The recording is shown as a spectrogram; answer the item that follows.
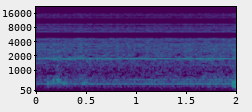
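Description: Steady background hum and hiss of an old lecture recording during a pause in the talk, with a low constant tone and a faint high whine.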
